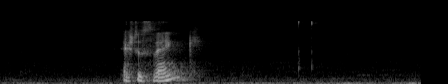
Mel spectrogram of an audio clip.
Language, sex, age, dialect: Faroese, female, 15-35, Suðurstreymoy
